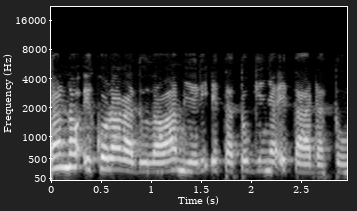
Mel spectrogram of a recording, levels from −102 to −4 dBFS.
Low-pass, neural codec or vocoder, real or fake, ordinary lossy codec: 7.2 kHz; none; real; none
